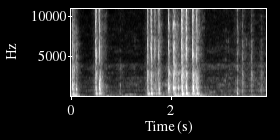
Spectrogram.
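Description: Terminal commands are typed on a computer keyboard in short bursts of crisp, close key clicks separated by brief pauses.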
